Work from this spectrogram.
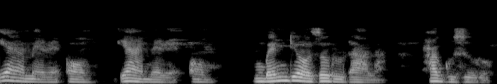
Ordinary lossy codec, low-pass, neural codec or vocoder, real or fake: none; 5.4 kHz; none; real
